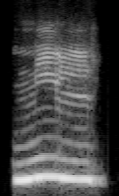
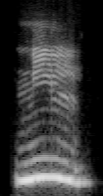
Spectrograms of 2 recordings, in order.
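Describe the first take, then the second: Both takes have the same delivery.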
